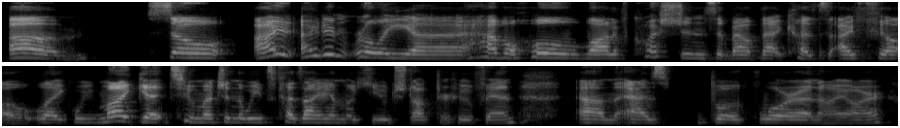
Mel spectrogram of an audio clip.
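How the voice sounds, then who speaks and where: Slow, tentative woman interviewer. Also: medium pitch. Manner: hesitant, tentative phrasing. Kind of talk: casual interview chat.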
